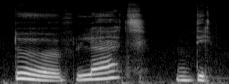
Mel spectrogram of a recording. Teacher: Yazılışı və tələffüzü eyni olmur. Çünki burda nə baş verib? L D əzlənməsi baş verib.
